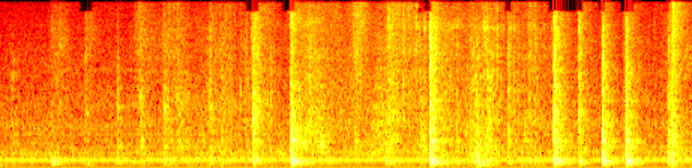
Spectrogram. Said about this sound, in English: Yeah, that's the paper being ripped. That thing's gone.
